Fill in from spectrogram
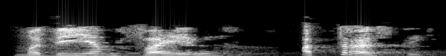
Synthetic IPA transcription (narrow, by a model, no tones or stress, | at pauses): mɐd̪ijɐmfɐjl | ɐt̪ɾɐst̪i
